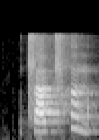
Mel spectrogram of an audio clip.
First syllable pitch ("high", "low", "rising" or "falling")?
rising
